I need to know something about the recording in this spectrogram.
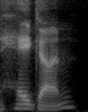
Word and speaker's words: Kevin Hagen: Kevin Hagen, pronounced KV in Hagun, was born on April 3rd, 1928 in Chicago, Illinois.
